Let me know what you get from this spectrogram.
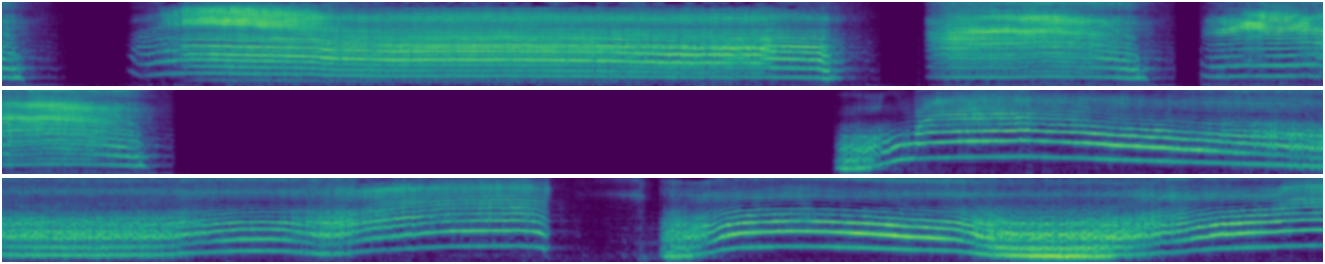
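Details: Angry cat yowling: three harsh, steady wails, a pause, then long wavering howls that dip and rise in pitch, whining and threatening in tone.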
